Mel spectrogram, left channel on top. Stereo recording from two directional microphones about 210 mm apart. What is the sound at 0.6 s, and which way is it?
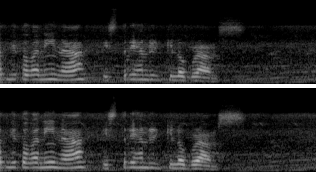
Speech, 50° right (ahead or behind).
